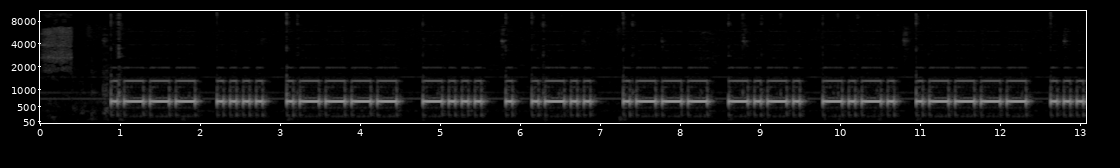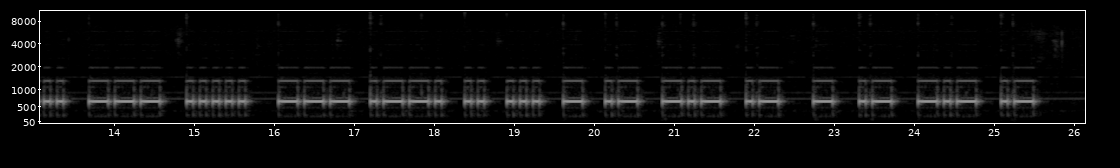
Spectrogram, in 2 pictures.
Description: Morse code, heard as a keyed tone, about 15 wpm, 660 Hz. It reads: JH1BEL JCC 15O5 OP IS TAKA TAKA
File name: jh8cbh / 2021cw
